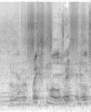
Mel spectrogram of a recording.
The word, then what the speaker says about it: Rithmul: Rithmul.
